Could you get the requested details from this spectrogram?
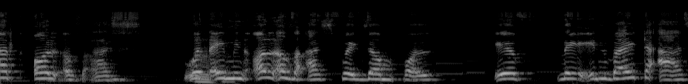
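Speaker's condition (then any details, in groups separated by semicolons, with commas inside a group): Cerebral palsy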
